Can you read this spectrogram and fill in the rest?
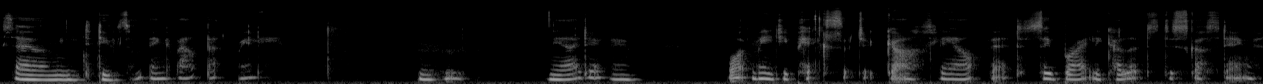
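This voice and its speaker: A woman playing a sly, haughty female demon kidnapper in a whispered ASMR roleplay, breathy, teasing and condescending, coaxing with soft menace. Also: sits high, full character voice. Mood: disdainful, teasing. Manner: slow, teasing, condescending, softly threatening.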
